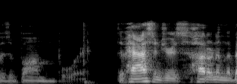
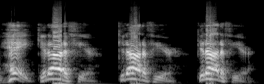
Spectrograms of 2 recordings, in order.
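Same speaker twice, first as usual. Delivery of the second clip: loud, high yell, repeated urgently; imitated yelling; 11 semitones higher, 14 dB louder than usual. Someone yelling at intruders in the cockpit, imitated loud yelling. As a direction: shout it out as in a struggle. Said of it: "someone yelling".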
